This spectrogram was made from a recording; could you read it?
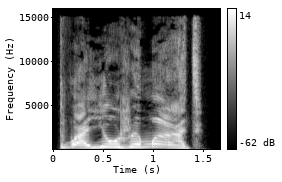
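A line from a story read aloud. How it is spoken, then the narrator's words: Yelling. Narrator (Russian): заорал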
